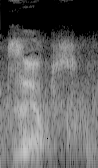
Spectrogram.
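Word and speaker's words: Дзеус (Ζεύς): Дело в том, что в архаичном греческом языке и слово «теос», и слово «зевс» произносилось одинаково. «Дзеус».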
